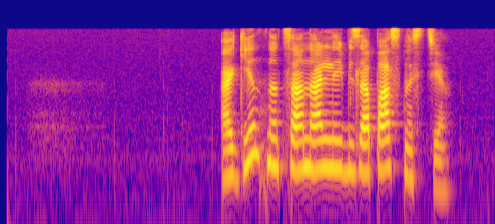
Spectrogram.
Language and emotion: Russian, positive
